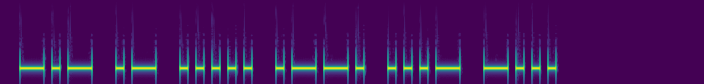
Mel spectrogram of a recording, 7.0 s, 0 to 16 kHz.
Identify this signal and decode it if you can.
Morse code, heard as a keyed tone, about 15 wpm, 700 Hz. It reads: KA5PVB
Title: NA SOTA Chaser Callsigns 15wpm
